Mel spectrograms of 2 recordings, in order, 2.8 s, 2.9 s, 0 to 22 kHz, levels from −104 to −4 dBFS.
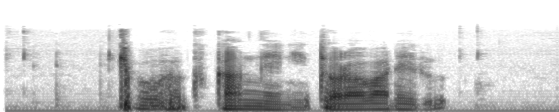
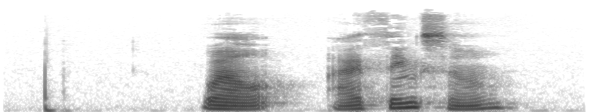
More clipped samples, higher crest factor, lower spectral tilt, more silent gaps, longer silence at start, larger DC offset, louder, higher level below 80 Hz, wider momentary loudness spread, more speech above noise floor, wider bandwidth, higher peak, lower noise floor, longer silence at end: neither; about the same, 24 dB vs 22 dB; first, -7.5 dB/octave vs -5 dB/octave; neither; first, 0.55 s vs 0.25 s; neither; first, -26 LUFS vs -32 LUFS; first, -48 dBFS vs -62 dBFS; about the same, 12 LU vs 10 LU; second, 26 dB vs 49 dB; second, 7.8 kHz vs 14 kHz; first, -2 dBFS vs -12 dBFS; second, -51 dBFS vs -80 dBFS; first, 0.55 s vs 0.4 s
